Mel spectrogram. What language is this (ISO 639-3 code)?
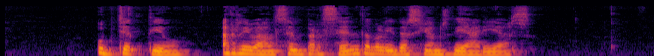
cat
